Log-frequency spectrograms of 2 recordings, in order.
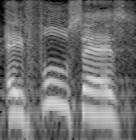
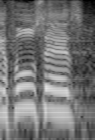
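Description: First: Said in the usual way. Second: Country twang. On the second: Shown as a demonstration. Preacher asks the crowd for twang, Southern twang. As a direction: say "A fool says" in a hammed-up Southern twang. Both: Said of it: "give me some twang".

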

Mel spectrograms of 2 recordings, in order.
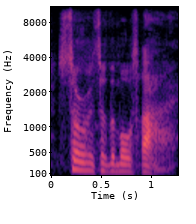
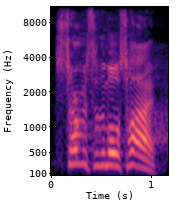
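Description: First: Said in the usual way. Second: High, loud royal summons; calling out. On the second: Acted. King hails the servants in the furnace, calling out. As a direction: hail them loudly with a raised voice.

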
